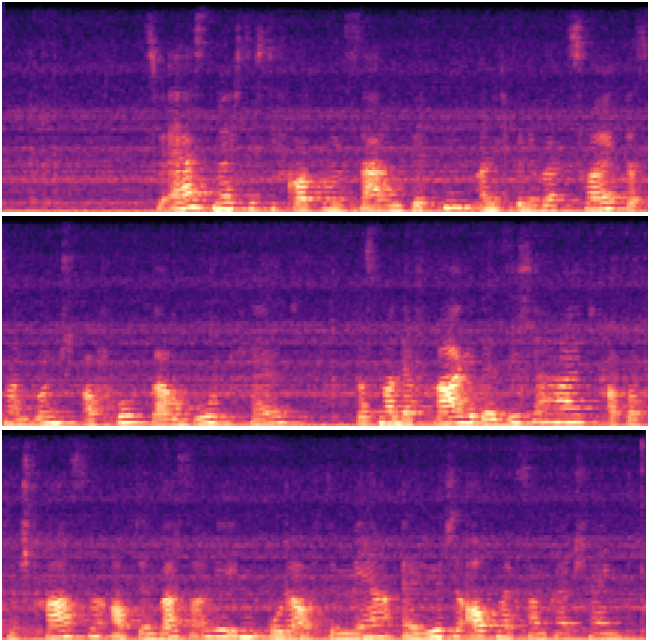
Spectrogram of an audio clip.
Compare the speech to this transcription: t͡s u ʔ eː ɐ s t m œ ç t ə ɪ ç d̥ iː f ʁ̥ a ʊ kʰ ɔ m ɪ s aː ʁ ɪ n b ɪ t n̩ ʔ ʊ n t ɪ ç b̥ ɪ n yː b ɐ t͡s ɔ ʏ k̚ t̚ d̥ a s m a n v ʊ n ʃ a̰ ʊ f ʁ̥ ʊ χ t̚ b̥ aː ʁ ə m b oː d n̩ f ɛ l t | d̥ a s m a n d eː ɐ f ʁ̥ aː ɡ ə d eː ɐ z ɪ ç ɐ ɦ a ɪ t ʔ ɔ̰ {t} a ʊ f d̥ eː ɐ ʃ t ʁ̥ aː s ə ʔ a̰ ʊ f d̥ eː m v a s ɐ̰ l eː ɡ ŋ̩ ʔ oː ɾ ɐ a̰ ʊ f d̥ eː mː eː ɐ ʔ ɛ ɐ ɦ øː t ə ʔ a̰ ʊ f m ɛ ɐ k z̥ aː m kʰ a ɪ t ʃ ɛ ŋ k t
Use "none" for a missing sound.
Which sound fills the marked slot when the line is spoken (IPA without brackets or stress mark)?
p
